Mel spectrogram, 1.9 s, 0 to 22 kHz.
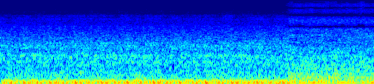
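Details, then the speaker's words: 2011 GMC Sierra 1500, 110,000 miles, with a freshly installed junkyard V8 on first run: a deep, even idle burble with no knocks or ticks, running quiet and good with apparently good oil pressure; the temperature gauge reads low. "It's running good. Sounds like we got good oil pressure."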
